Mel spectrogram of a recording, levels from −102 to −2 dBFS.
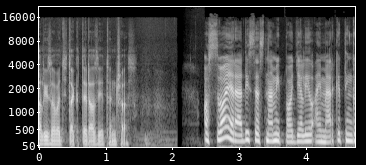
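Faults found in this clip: No audible faults found in the speech recording, so there is nothing to attribute to any component and no action is required.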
